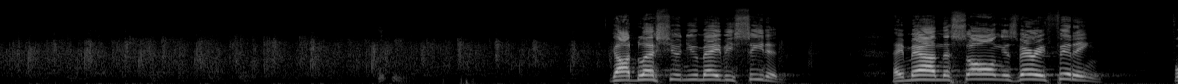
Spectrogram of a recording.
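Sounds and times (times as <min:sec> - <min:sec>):
audience clapping hands: 0:00.0 - 0:07.3, 0:08.0 - 0:08.4
speech: 0:06.1 - 0:07.9, 0:08.9 - 0:11.1.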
